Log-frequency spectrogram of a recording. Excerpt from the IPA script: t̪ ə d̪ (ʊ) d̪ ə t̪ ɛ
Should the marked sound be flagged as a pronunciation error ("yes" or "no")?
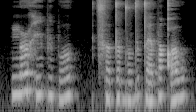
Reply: no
